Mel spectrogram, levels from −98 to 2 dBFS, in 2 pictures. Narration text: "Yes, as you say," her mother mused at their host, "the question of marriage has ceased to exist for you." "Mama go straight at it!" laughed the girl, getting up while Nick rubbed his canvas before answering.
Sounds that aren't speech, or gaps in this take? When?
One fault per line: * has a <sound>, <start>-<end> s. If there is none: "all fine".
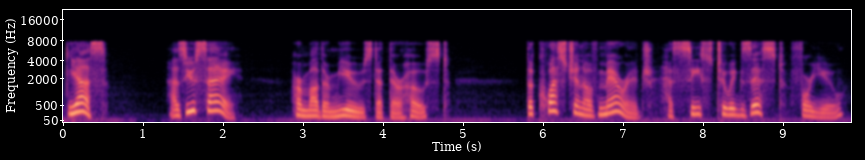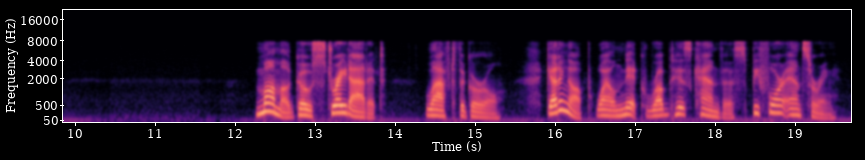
all fine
